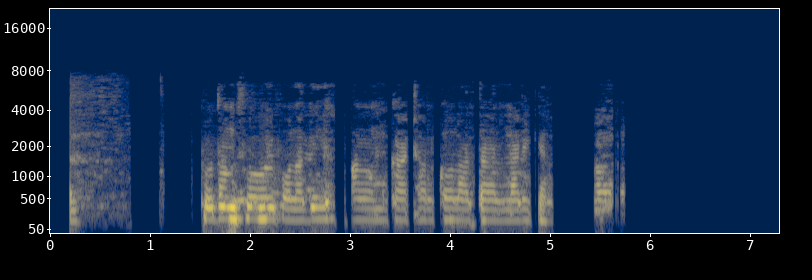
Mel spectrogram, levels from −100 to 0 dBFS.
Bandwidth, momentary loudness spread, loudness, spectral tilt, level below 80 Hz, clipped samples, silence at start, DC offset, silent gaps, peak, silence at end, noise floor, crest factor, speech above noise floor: 6.4 kHz; 19 LU; -26 LUFS; -10 dB/octave; -64 dBFS; under 0.1%; 0.2 s; under 0.1%; 0.83-1.10 s, 1.16-1.51 s, 2.88-2.95 s, 3.86-3.90 s, 5.05-5.45 s; -4 dBFS; 1.55 s; -54 dBFS; 24 dB; 29 dB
